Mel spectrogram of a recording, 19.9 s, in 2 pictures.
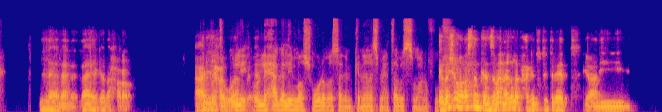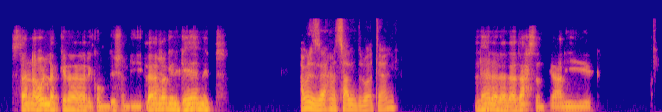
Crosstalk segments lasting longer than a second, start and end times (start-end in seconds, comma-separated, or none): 3.0-4.4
